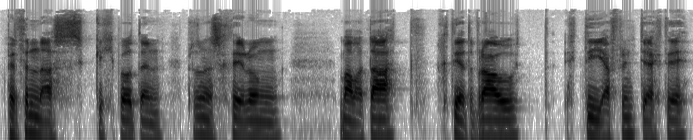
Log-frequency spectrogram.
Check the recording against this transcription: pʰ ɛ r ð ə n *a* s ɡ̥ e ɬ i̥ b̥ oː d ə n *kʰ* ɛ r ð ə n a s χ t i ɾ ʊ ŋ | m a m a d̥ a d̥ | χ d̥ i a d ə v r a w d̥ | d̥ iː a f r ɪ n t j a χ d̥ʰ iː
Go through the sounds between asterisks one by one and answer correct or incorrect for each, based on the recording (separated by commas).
correct, incorrect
